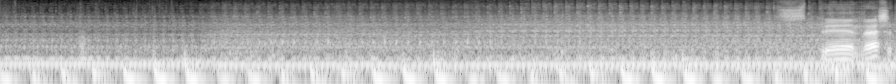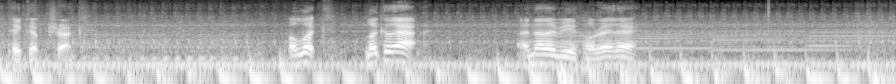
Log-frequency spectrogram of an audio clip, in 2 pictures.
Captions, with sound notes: (boat whirring) - Spin. That's a pickup truck. Oh, look! Look at that! Another vehicle right there.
